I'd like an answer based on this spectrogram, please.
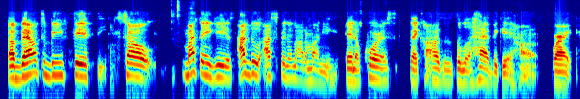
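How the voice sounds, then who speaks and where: A woman about fifty co-hosting a casual talk show, relaxed and agreeable, chiming in with short replies. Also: fairly low pitch, unhurried, no room sound. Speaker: podcast co-host. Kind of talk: casual chat. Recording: dull, dry recording.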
